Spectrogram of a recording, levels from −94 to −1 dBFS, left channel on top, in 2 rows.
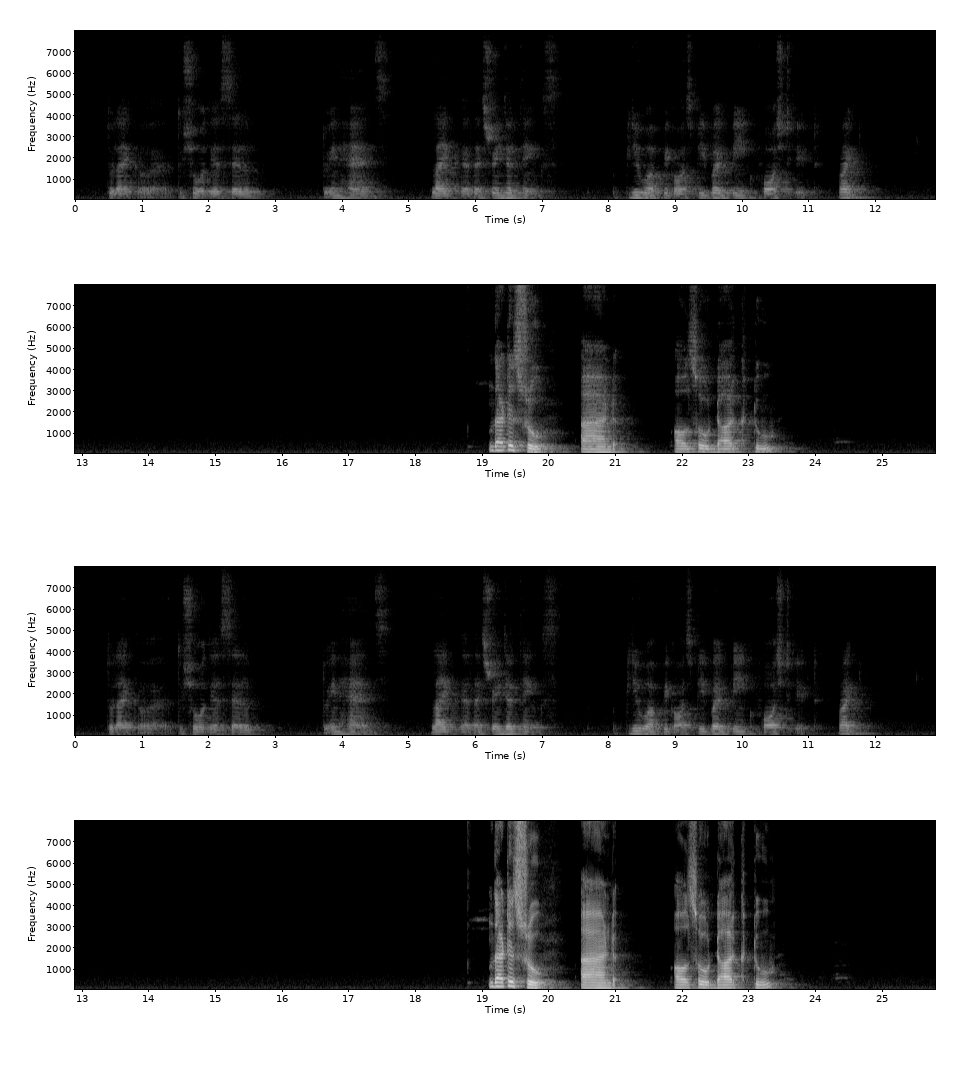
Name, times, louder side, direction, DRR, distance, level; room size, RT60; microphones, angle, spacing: voice 1, 0.5-2.7 3.7-4.7 5.3-7.2 8.3-11.0 11.5-11.8, right 1 dB, 45° right, 1.2 m, -49 dB
voice 2, 19.1-20.1 20.5-21.1 21.9-23.4, right 5 dB, 65° right, 0.4 m, -27 dB
15.5 x 6.5 x 4.5 m
head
